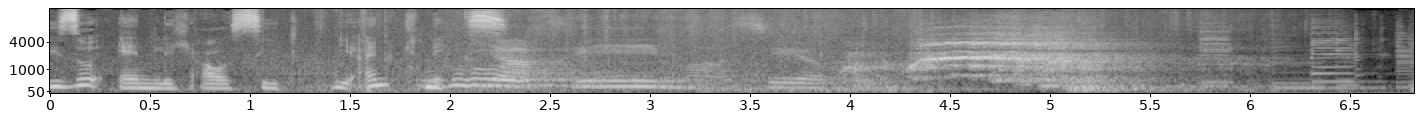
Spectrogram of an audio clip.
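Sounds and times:
speech: 0.0s - 5.4s
horse whinnying after training: 4.0s - 6.3s.

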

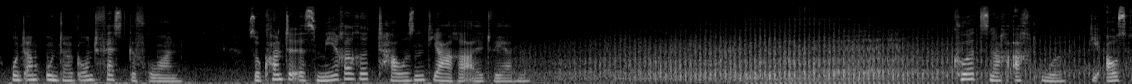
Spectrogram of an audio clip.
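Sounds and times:
speech: 0.1s - 1.9s, 2.5s - 5.5s, 9.6s - 11.3s
helicopter flying to a summit plateau of ice and snow in Tyrol: 3.3s - 11.3s.

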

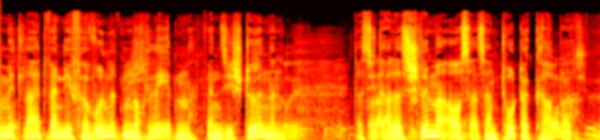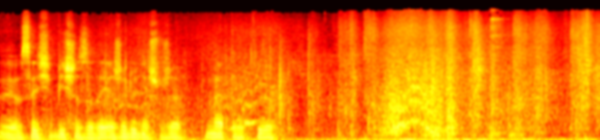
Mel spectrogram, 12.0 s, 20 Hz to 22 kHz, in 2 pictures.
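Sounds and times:
speech: 0.0s - 9.6s
zipper of a body bag being pulled open with a rasping scrape: 9.6s - 11.9s.

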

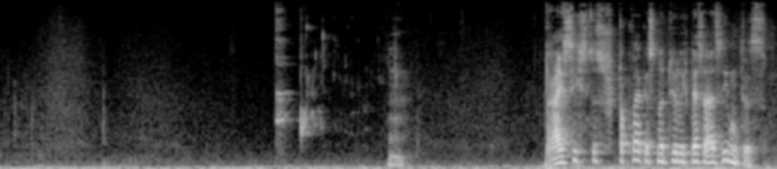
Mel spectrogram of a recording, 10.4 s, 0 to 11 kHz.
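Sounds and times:
steady low hum: 0.0s - 10.3s
water splashing into a glass: 3.7s - 5.4s
speech: 7.4s - 10.3s.

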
